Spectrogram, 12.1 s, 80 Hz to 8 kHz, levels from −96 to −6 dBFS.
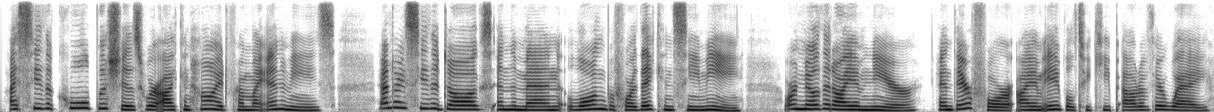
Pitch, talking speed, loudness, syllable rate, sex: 260 Hz, 210 wpm, -15 LUFS, 4.9 syllables/s, female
